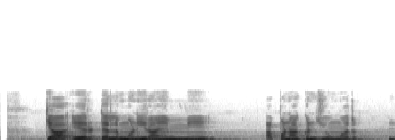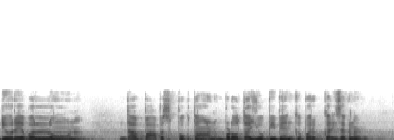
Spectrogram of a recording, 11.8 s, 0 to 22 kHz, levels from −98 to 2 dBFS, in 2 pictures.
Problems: none marked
